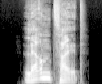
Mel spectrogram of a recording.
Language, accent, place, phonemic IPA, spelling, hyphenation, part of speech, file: German, Germany, Berlin, /ˈlɛʁnˌt͡saɪ̯t/, Lernzeit, Lern‧zeit, noun, De-Lernzeit.ogg
- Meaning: study time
